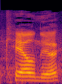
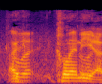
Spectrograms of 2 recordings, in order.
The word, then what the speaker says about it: Kaleniuk: Who I want to pronounce as Kaleniuk, but I think it's Kaleniuk. Kaleniuk, yeah. That's what we say, and we're always right.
